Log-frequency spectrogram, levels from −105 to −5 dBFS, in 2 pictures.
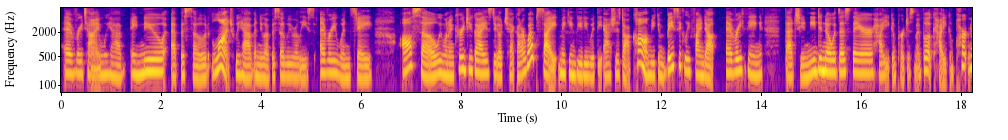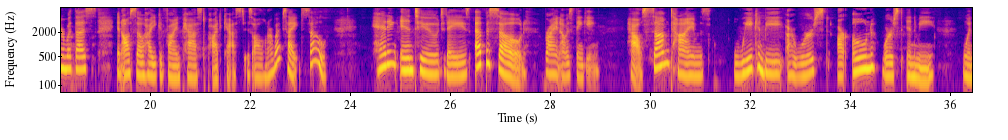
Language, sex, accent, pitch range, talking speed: English, female, American, 160-225 Hz, 150 wpm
